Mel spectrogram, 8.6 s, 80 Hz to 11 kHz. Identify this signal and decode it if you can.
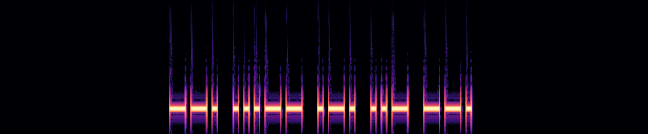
Morse code, heard as a keyed tone, about 17 wpm, 700 Hz. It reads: G3RUG
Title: DXCC-100 Call Signs - 5 Characters - Repeated 2x - 17wpm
